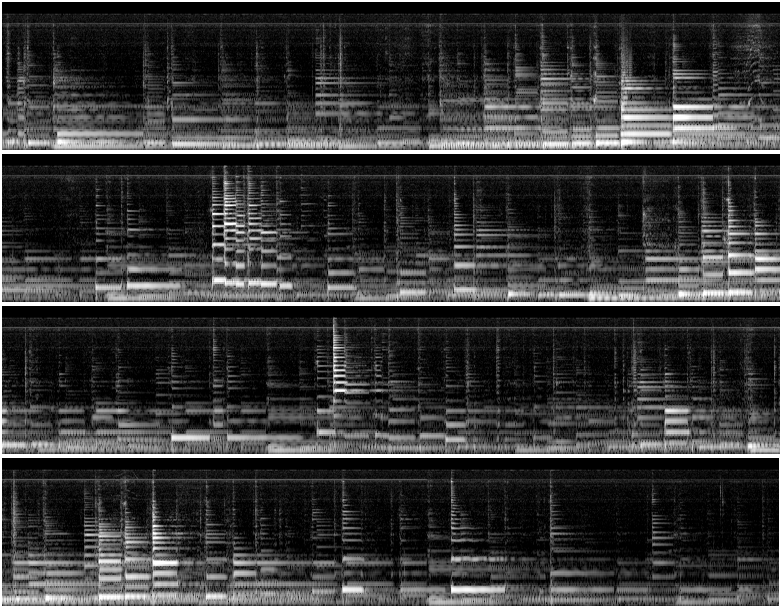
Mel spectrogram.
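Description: Classical guitar improvisation, plucked notes over a repeating low bass figure layered with a loop pedal.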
